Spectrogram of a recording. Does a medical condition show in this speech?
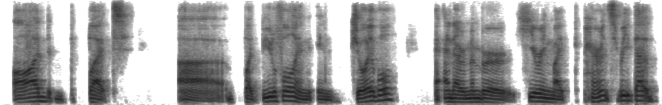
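Yes: stuttering; stuttering since childhood; here blocks.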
